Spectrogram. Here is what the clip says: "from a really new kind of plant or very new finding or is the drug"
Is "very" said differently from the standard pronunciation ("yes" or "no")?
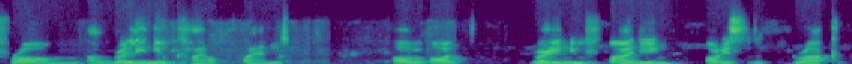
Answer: yes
